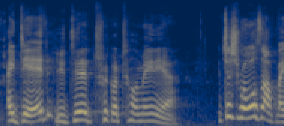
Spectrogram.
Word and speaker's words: trichotillomania: you said it right I did you did trichotillomania it just rolls off my you did it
